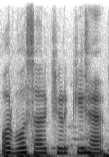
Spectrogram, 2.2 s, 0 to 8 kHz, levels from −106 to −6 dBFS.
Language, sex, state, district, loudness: Hindi, male, Jharkhand, Palamu, -16 LUFS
